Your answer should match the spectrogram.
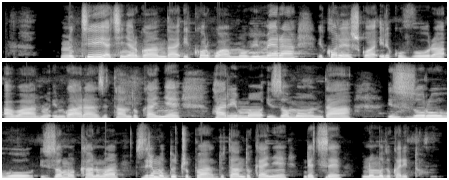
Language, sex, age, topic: Kinyarwanda, female, 25-35, health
